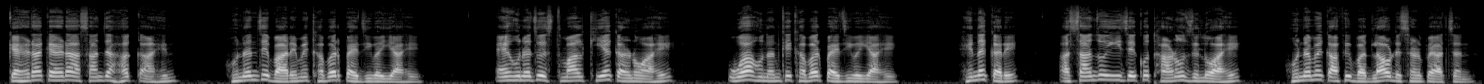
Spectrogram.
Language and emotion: Sindhi, neutral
